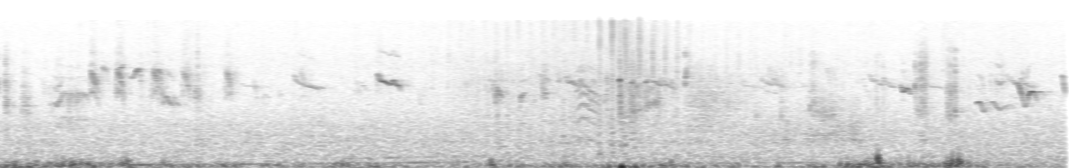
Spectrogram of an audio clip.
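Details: Yellow white-eye eating an apple, calling continually in thin, high chirps and short twittering notes to keep in touch, with a burst of wing flaps midway and a low background rumble.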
